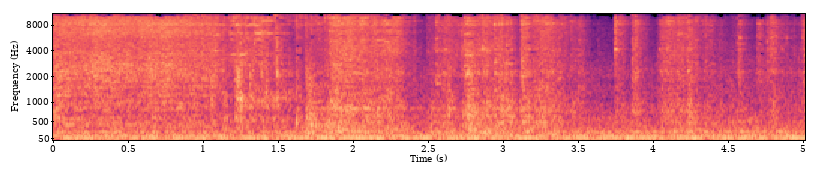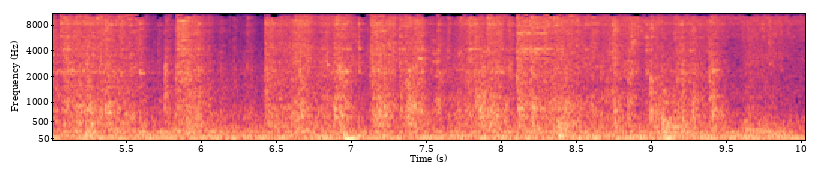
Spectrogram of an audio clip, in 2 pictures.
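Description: Stainless steel cutlery clinking and rattling as spoons and forks are handled and dropped into the compartments of a plastic dish rack. Throughout, there is a steady loud hiss with a low hum beneath.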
